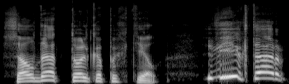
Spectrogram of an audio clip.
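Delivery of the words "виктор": very high, thin panicked call; high-pitched wail for help; distant wail. A narrator's reading. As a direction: cry out as if from far away. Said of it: "вопил Квадриго уже где-то вдалеке".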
